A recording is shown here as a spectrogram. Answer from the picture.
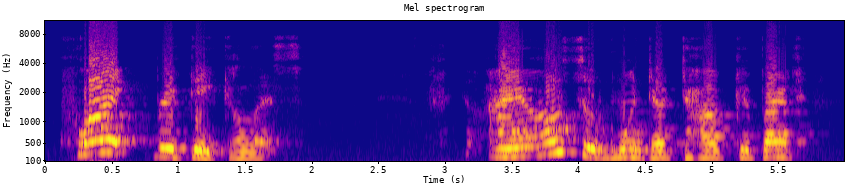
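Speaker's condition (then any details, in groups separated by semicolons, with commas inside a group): Traumatic brain injury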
